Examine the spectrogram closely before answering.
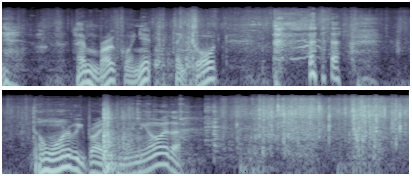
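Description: Plastic garbage bags rustle and crinkle.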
